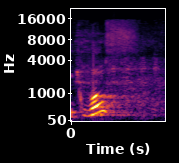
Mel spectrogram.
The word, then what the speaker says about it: Guelph: which still eludes me, Guelph? Is it go and wolf? Guelph? Guelph. And here, the crowd is quite large, I think.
